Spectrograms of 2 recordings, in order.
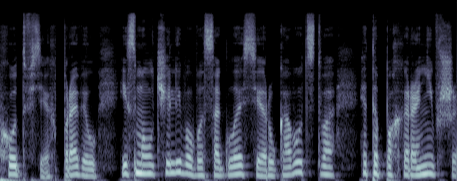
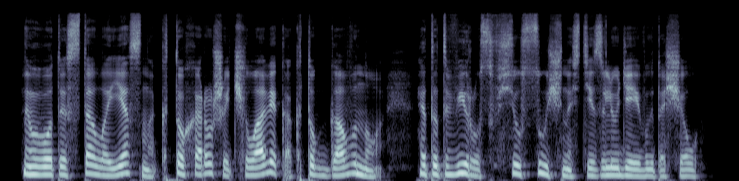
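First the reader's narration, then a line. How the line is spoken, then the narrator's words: Grumbling while chewing. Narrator (Russian): ворчала санитарка, осторожно откусывая левой, пока еще зубастой частью своего рта от обломка шоколадной плитки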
